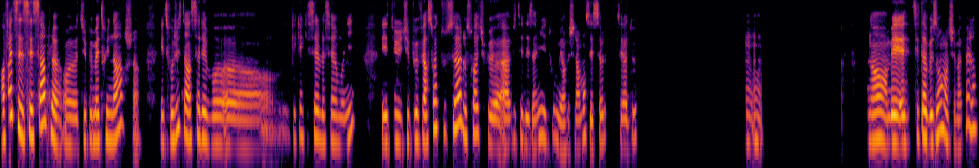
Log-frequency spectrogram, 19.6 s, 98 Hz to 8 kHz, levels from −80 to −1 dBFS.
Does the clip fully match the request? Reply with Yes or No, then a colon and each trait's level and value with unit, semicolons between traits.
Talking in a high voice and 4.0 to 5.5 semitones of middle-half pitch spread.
No: high, 205 Hz; average, 3.5 semitones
